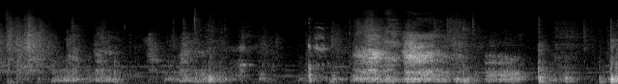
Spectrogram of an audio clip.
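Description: Puppies growling at each other in rough play, in irregular bursts that are loudest about four seconds in.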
